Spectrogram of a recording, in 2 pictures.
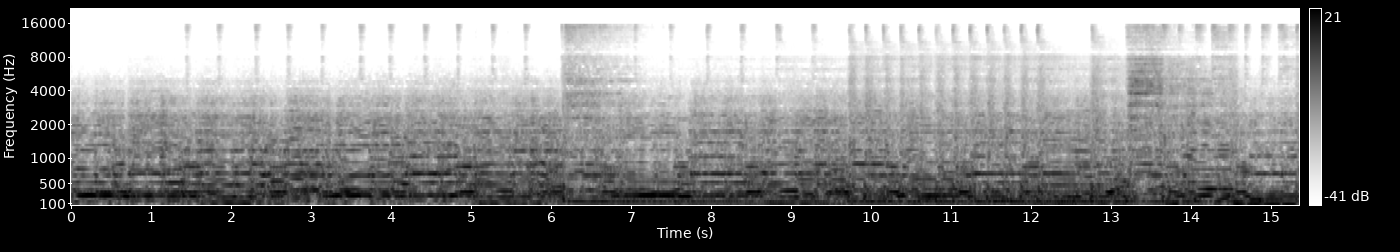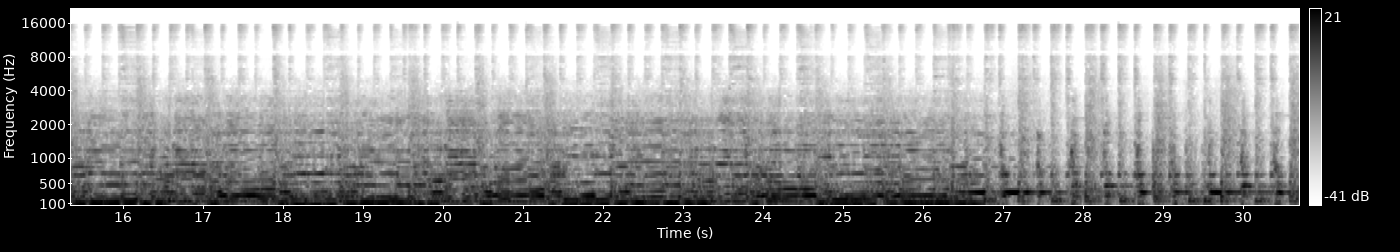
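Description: A rock band playing live in a small rehearsal room: electric guitar chords at first, then a heavy low end and a cymbal crash come in about six seconds in, with full drum-kit drumming from about ten seconds. Near the end the sound thins out to sparser drum hits and a held guitar note.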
